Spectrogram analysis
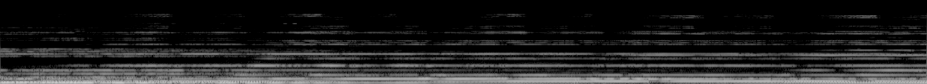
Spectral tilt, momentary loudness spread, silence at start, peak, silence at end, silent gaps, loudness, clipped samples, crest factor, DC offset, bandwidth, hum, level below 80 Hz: -8 dB/octave; 4 LU; 0 s; -10 dBFS; 0 s; none; -24 LUFS; under 0.1%; 12 dB; under 0.1%; 11.5 kHz; none; -32 dBFS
